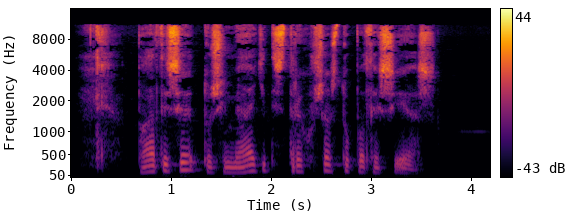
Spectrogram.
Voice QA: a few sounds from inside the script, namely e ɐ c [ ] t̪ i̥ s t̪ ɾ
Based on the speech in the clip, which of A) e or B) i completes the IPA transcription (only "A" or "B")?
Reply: B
